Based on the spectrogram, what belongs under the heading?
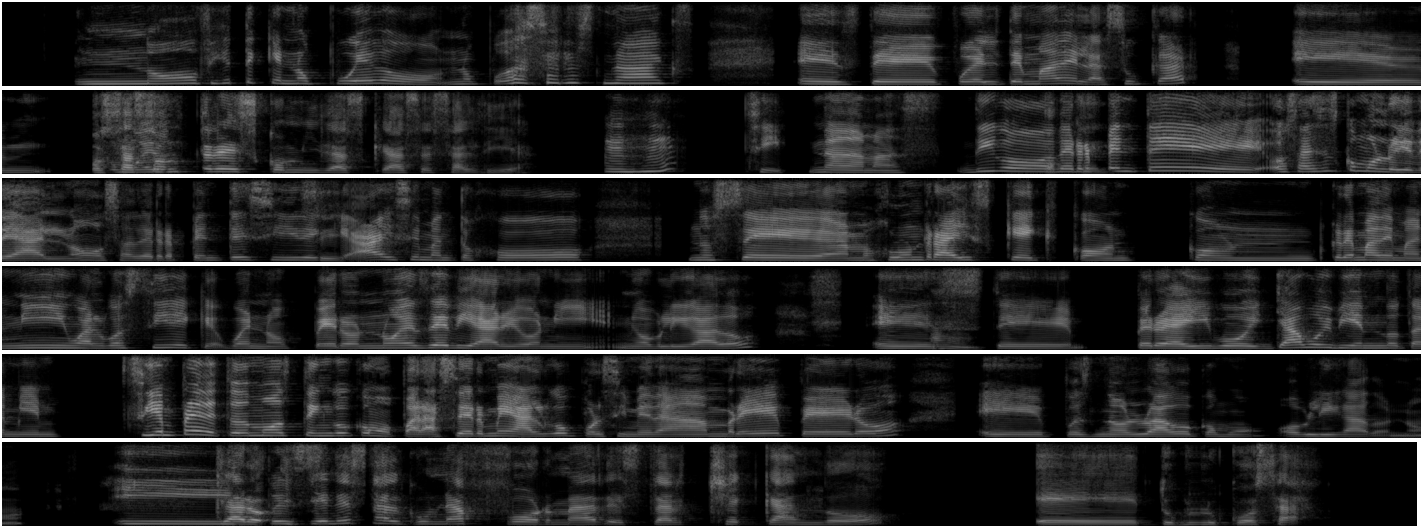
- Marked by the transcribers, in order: laughing while speaking: "hacer snacks"; other background noise; in English: "Rice Cake"
- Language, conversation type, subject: Spanish, podcast, ¿Cómo te organizas para comer más sano cada semana?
